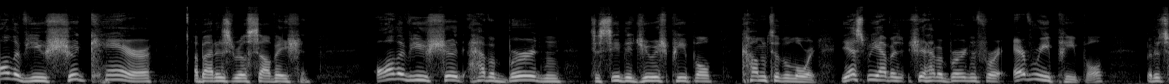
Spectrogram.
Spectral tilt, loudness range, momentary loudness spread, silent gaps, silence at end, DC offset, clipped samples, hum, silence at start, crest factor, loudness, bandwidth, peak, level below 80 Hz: -4.5 dB/octave; 2 LU; 11 LU; none; 0 s; under 0.1%; under 0.1%; none; 0 s; 16 dB; -27 LUFS; 16 kHz; -10 dBFS; -68 dBFS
